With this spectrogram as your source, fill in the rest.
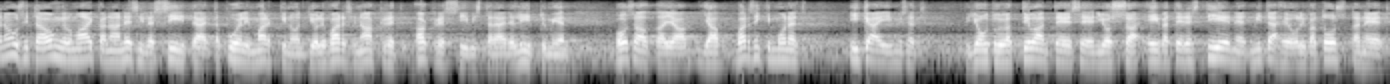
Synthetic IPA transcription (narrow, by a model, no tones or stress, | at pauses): nousit̪æːoŋːelmɑɑikɑnɑːnesilːessiːt̪æet̪ːæpuhelimmɑrkːinoint̪ioliʋɑrsinɑkreɑɡresːiːʋist̪ɑnæineliːt̪ːymien | osɑlt̪ɑjɑjɑʋɑrsiŋkimmonet̪ | ikæihmiset̪ | jout̪uiʋɑt̪t̪ilɑnt̪eːseːnjosːɑʔeiʋæt̪eɾest̪ieneːt̪mit̪æheoliʋɑt̪ost̪ɑneːt̪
